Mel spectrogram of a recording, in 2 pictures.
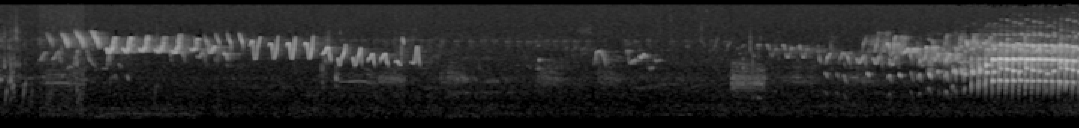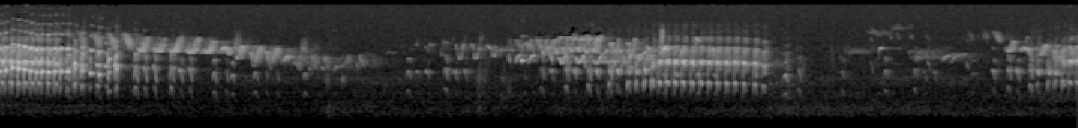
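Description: Songbirds singing: several phrases of fast, trilled, high-pitched notes a few seconds long with pauses between them, the longest and loudest about halfway through.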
